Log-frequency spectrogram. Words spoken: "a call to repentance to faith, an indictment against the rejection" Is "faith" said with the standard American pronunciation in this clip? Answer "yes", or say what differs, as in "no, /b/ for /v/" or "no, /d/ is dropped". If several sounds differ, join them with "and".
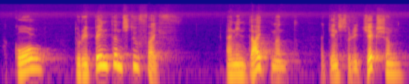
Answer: no, /f/ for /θ/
